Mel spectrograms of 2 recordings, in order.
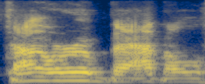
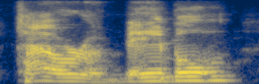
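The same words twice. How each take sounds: First: Babel is said like the start of Babylon. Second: Babel is not said like the start of Babylon. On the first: This is the speaker's own way, from growing up near New York. "Babylon is the express stop on the L I R R. That's why it's Tower of Babel for me" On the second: This is how some communities in the south and west say it. "if you come from certain communities to the south, to the west"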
